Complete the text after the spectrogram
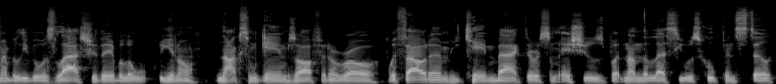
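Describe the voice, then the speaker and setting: A young man co-hosting a casual basketball podcast, talking in energetic slang and reeling off stats. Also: deep voice, no room sound. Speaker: podcast co-host. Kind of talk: casual sports chat.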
